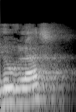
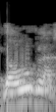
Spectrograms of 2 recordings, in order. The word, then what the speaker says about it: Douglas: Bueno, pues porque Douglas es de la época en la que se estudiaba francés y Douglas se pronunciaba la francesa Douglas, y sin embargo Douglas ya se ha estudiado inglés, ¿no?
